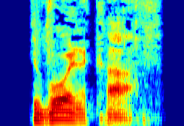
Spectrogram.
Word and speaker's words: Dvornikov: And they have now put Dvorniak am I pronouncing it right? We got to learn that name. Dvornikov. They have now put Dvornikov in charge of the Russian war effort.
